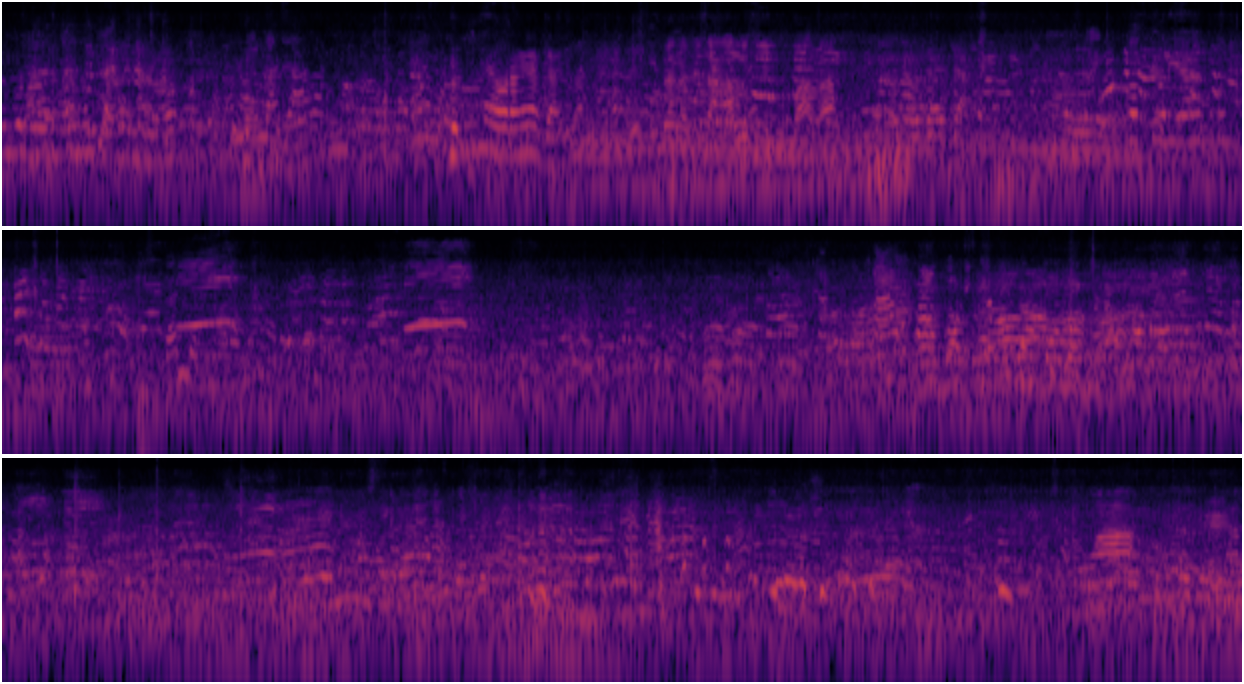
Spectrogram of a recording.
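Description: A crowd of men and women talk and shout all around, close by.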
